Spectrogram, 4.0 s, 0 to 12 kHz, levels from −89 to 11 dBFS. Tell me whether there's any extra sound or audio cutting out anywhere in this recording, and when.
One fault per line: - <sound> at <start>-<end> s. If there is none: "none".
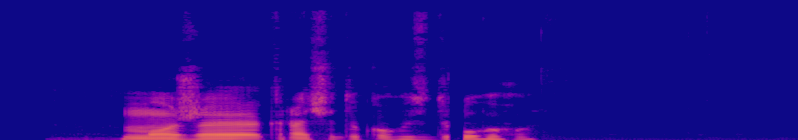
- dropout at 2.2-2.3 s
